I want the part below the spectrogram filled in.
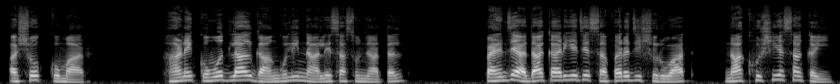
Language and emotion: Sindhi, neutral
